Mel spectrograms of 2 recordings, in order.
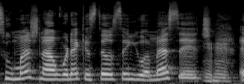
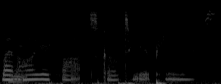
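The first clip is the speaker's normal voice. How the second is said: put-on phone-sex line voice, quieter; 29 dB quieter than usual. Doing the voice another speaker asked for: put-on 1-900 hotline voice. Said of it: "not one nine hundred voice on".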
